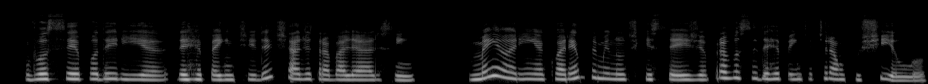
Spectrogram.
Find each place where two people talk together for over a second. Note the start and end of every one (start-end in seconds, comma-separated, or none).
none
